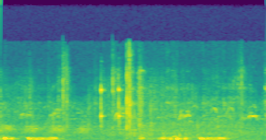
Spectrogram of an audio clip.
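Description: Domestic pigeons coo in soft, low bursts close by, two cooing phrases with a pause between them, along with light rustling and faint chirps.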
